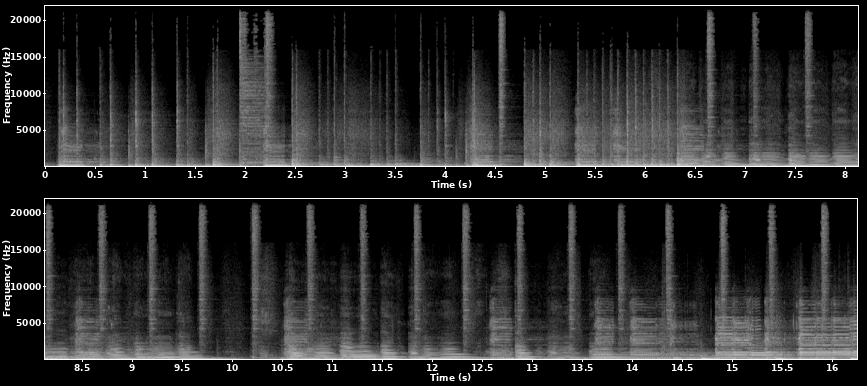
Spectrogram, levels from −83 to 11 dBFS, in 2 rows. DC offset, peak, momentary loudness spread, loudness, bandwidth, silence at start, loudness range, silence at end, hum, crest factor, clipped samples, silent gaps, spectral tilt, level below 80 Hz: under 0.1%; -2 dBFS; 8 LU; -20 LUFS; over 20 kHz; 0 s; 2 LU; 0 s; none; 18 dB; under 0.1%; none; -6 dB/octave; -34 dBFS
